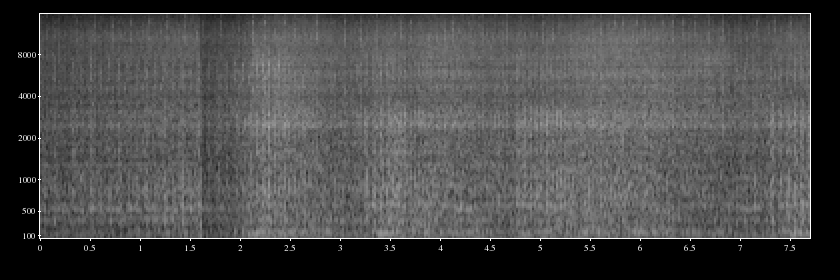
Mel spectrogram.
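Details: Nissan 350Z with 1JZ engine swap idling with the clutch pedal not pressed (engaged): a loose, uneven rattle and buzzing vibration over the steady idle, from the transmission.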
